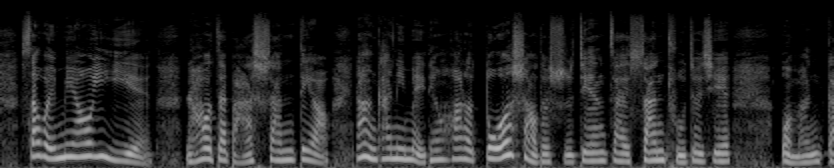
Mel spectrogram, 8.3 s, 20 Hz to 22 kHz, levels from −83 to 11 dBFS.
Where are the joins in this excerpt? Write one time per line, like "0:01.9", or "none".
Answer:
0:03.6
